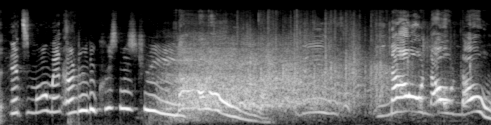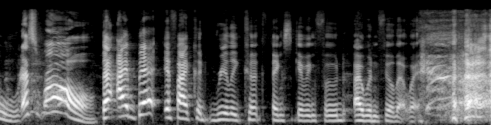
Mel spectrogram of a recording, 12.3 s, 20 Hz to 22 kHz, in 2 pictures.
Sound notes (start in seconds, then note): 2.4 applause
